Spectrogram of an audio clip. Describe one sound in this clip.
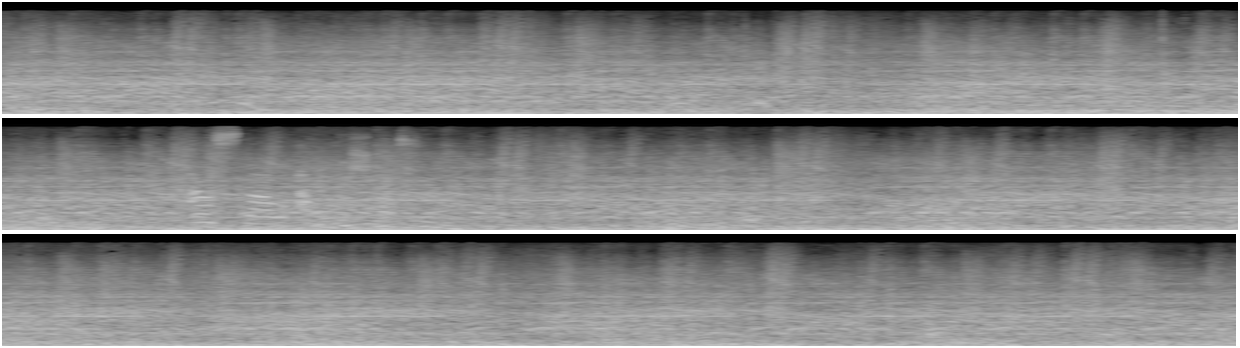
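Magical blasts and impacts clatter repeatedly.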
